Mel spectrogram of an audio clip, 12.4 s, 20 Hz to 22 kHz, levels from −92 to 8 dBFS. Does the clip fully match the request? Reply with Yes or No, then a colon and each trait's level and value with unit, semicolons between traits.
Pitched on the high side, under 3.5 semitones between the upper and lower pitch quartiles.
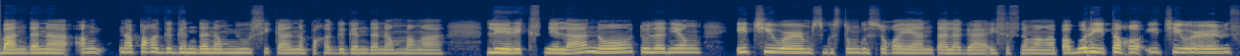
Yes: high, 215 Hz; narrow, 2.6 semitones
